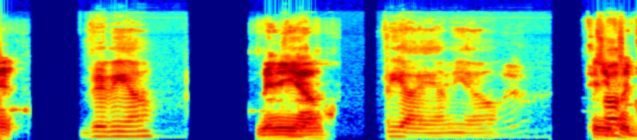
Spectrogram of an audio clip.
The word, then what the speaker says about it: Vimeo: Vimeo.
